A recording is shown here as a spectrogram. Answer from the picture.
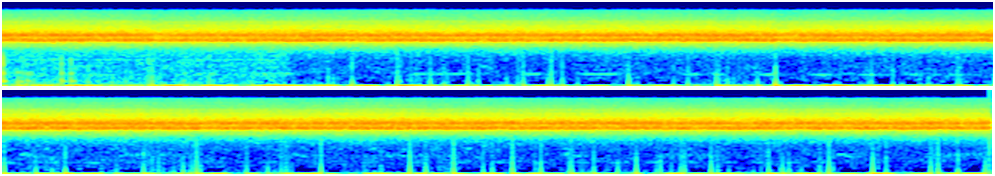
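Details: Cicadas, also called Christmas Beetles locally, massed on a tree and drinking its sap, keep up an unvarying piercing whine for the whole stretch, with faint ticking sounds below.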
